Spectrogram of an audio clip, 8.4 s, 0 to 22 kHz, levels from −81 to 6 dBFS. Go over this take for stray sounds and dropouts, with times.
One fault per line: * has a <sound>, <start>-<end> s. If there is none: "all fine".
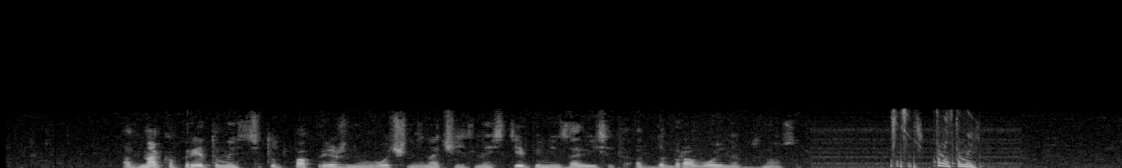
* has a chirp, 6.7-7.5 s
